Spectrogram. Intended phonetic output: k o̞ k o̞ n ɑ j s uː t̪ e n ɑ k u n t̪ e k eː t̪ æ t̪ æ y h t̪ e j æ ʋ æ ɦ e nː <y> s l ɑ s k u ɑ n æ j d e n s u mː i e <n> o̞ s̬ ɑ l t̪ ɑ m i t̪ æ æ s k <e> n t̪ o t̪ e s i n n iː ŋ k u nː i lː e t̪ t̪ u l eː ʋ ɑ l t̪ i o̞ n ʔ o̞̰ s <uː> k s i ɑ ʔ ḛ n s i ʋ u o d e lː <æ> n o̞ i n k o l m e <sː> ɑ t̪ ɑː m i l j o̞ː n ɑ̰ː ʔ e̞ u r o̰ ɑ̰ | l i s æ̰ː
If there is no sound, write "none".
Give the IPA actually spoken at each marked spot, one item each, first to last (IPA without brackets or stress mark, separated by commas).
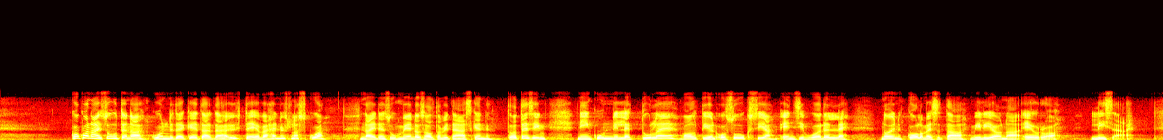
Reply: y, n, e, uː, e, s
